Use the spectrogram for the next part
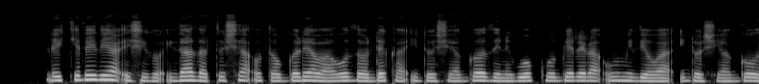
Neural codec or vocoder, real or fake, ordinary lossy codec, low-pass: codec, 24 kHz, 3.1 kbps, DualCodec; fake; none; 10.8 kHz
